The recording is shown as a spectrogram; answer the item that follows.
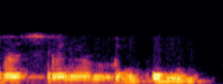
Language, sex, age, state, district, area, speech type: Marathi, male, 18-30, Maharashtra, Hingoli, urban, conversation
